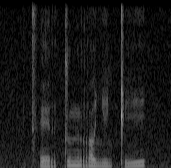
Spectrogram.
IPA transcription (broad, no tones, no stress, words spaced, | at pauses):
t͡sʼertunrɔʎiʎ kʼi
